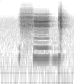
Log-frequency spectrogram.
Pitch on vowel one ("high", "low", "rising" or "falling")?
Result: low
